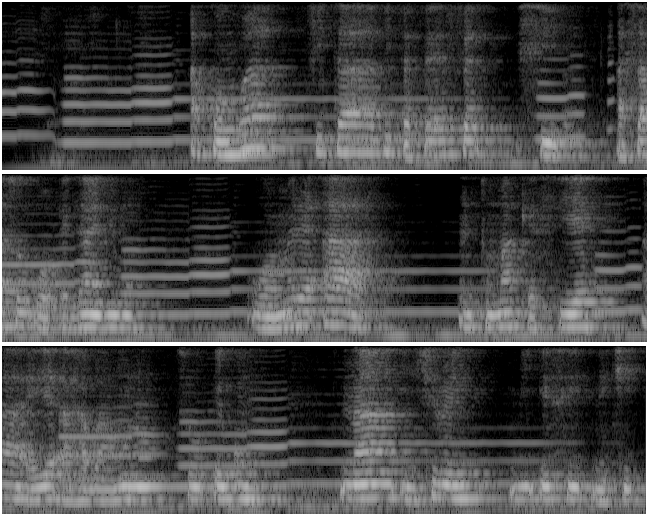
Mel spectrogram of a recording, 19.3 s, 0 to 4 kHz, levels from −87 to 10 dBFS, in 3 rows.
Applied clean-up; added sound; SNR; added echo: none; Wind instrument, woodwind instrument; 12 dB; reverberation time 0.9 s.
